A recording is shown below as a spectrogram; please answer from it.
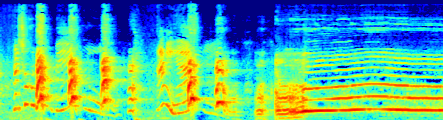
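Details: Dog giving a run of short yowling, talk-like syllables that bend up and down, then settling into one long, steady, even-pitched howl rich in overtones, in an otherwise quiet setting.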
